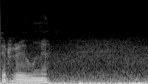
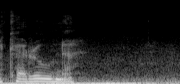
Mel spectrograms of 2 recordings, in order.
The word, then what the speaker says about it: Coruña: I think the proper pronunciation is Coruña, but as you can see, that's where we were, but this is the port.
